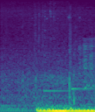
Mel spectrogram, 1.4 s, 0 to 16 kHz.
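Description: A goat bleats in The Witcher 3: Wild Hunt: one short, wavering bleat, fairly close, set against a low rumbling game ambience.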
